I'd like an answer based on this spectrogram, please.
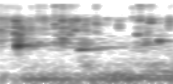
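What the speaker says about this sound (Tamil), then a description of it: "இப்போது இந்த பருப்பை தூக்கி இதில் ஊற்ற போகிறோம்." Cooked dal is poured into tamarind water for a drumstick-leaf sambar, giving a brief, faint series of wet drips and small splashes lasting under a second.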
